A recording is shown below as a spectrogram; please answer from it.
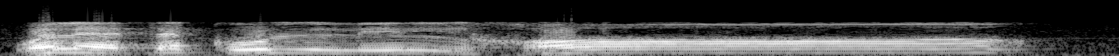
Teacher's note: الخاء هنا مفخمه والالف مفخم تبعا للخاء، لان احنا اتفقنا ان الالف يتبع ما قبل.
